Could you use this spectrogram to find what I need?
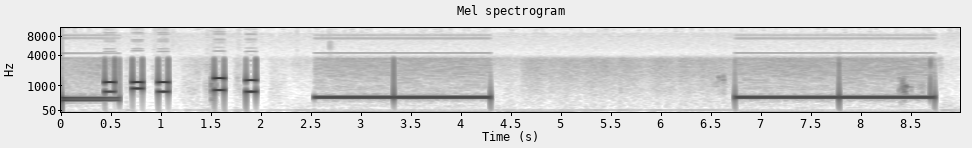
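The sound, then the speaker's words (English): A quick run of touch-tone dialing beeps as a woman's phone number is dialed, then two long steady ringback tones separated by a quiet pause, heard clearly over a phone line with no talking. “All right, well, I'm going to dial her phone number right now and get your second date update, okay?”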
